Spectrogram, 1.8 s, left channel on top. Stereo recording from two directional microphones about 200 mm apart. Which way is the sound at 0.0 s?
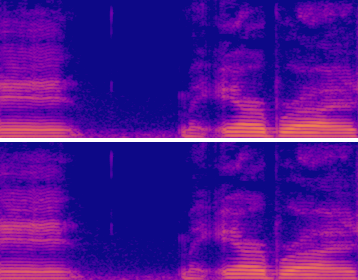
5° left (ahead or behind).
